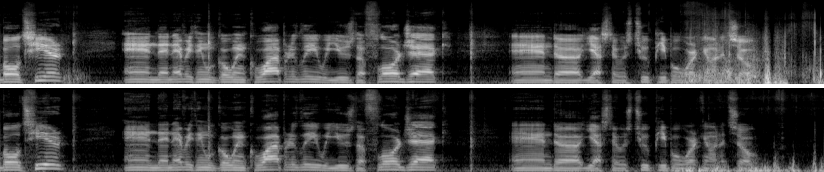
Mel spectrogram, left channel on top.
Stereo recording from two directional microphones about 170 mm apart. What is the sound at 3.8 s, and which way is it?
Speech, 15° left (ahead or behind).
